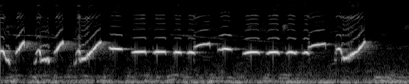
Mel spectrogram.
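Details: White-rumped shama singing: loud swooping whistles, then a run of short steady whistled notes repeated about once a second, and more rising slurred phrases, over a low background hum.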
